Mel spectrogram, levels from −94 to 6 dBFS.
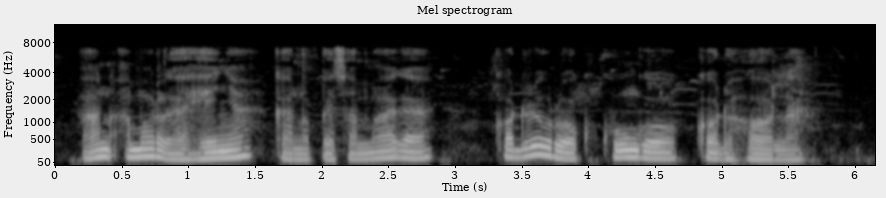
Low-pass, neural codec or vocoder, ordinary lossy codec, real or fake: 7.2 kHz; none; none; real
